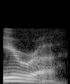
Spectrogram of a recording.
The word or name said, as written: era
